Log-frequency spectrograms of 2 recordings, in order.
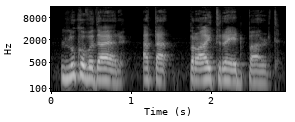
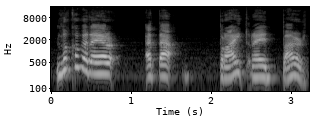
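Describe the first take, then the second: First: Lower, less twangy Scottish attempt; lowered pitch. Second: High, twangy Scottish attempt. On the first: Streamer retrying Scottish line, lowered voice. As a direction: bring the Scottish accent down out of the twang. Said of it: "I need to lower it". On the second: Streamer practising Scottish for chat, high and twangy. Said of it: "I am really high and twangy". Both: Shown as a demonstration.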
